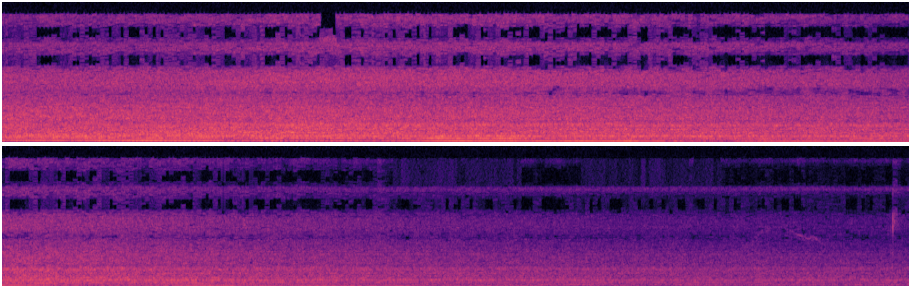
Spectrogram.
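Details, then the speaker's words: AC Infinity variable-speed garage vent fan after running at speed five: steady rushing airflow with a smooth tone that slowly drops in pitch as the fan winds down. It runs fine. "okay now it sounds like a jet engine"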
